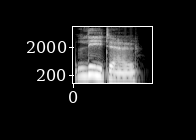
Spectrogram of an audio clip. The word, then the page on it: lido: British English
